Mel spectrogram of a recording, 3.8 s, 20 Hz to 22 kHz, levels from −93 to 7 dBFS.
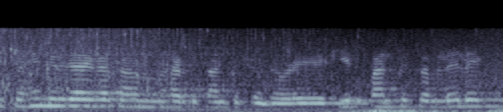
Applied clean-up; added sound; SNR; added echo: none; Stream; 9 dB; none.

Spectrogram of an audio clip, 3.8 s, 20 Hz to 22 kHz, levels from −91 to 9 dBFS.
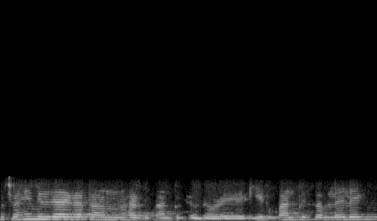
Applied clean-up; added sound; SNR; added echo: none; none; none; none.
